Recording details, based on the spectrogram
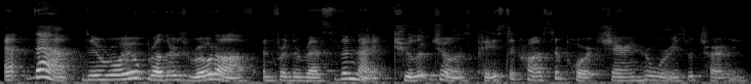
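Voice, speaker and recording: A woman reading a children's story aloud expressively, pausing for asides to her young listeners. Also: on the low side, lively intonation, creaky, a little mellow, echoey room, poor audio.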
